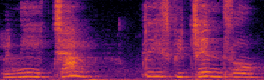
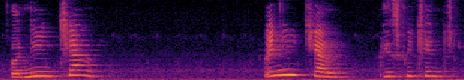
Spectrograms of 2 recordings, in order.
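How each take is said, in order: First: Much higher, soft cutesy plea; high-pitched voice. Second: Much higher, softer second try; even higher voice. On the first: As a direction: squeak it out like a shy anime girl. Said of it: "phrase in high-pitched voice". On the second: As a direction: push it higher, squeaky and small. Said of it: "How do you do high-pitched voice?". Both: Pretend.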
